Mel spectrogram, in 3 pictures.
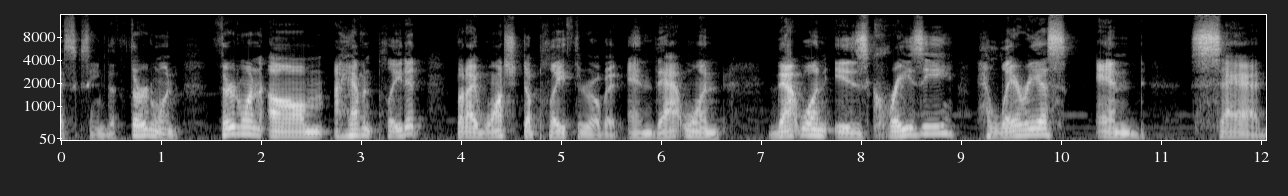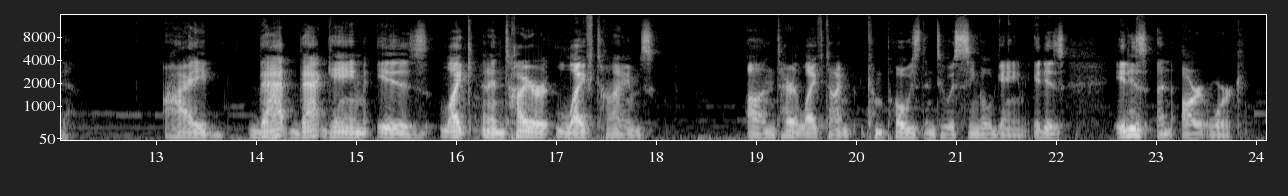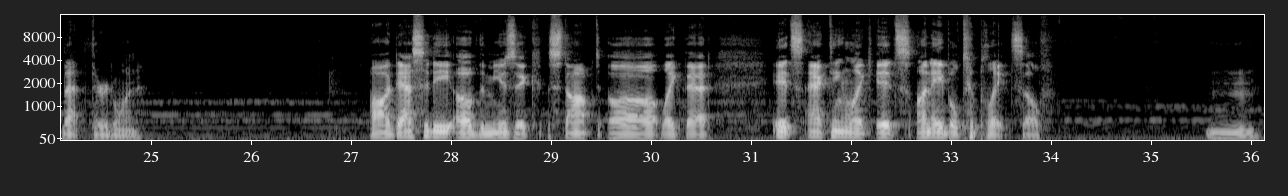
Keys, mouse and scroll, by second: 21.7 right click.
